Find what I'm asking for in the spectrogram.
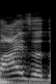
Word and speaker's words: Pfizer: The Pfizer, the P is silent.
